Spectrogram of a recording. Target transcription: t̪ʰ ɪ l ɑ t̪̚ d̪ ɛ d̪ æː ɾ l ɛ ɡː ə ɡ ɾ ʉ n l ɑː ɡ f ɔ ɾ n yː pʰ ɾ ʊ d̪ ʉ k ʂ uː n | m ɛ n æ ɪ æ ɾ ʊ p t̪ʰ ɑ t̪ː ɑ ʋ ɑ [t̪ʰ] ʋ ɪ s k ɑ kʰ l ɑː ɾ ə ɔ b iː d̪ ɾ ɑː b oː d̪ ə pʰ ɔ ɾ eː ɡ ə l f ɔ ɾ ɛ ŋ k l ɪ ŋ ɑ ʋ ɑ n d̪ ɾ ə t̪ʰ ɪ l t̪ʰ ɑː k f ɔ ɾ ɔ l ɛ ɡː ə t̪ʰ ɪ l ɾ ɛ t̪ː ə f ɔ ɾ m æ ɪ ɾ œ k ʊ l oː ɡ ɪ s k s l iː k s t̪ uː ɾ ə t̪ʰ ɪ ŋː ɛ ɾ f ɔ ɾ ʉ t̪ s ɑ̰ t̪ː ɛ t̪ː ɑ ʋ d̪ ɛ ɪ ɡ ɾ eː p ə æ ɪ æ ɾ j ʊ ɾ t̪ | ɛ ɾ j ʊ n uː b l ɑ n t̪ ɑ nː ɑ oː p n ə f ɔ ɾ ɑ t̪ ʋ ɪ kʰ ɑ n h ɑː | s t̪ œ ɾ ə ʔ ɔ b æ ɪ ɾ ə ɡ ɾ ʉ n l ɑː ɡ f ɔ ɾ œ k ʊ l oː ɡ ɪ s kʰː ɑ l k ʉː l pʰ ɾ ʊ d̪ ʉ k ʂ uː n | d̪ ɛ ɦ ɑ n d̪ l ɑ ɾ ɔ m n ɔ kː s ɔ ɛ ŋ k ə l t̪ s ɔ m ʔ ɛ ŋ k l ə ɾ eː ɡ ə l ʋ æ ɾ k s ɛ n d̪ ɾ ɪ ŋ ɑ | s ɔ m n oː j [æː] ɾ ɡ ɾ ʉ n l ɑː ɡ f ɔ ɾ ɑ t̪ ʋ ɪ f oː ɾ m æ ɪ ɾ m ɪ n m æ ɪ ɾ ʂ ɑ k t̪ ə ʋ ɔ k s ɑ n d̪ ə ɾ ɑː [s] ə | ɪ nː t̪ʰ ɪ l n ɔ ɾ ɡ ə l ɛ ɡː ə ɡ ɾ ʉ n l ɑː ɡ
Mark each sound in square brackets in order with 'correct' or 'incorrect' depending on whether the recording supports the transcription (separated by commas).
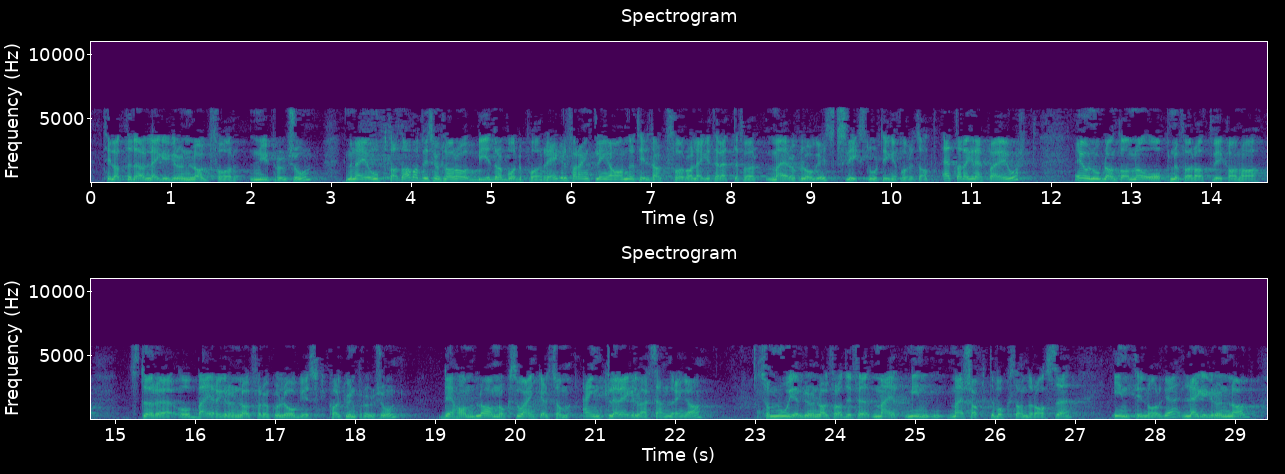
incorrect, incorrect, correct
